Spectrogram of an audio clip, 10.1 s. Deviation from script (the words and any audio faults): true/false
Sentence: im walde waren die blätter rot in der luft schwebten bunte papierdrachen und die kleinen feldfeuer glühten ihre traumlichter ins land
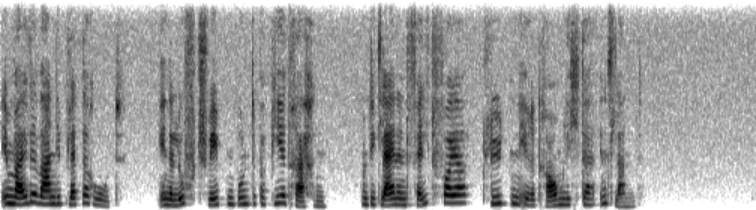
false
